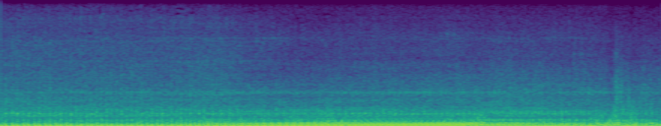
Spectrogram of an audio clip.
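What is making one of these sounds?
A motorcycle engine revs up as the bike speeds away, then eases off.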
